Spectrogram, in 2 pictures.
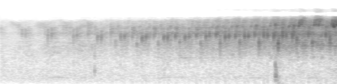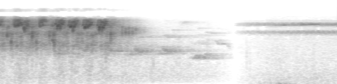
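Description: A male King of Saxony bird-of-paradise gives a strange, hissing, static-like crackle that swells for about four seconds and fades. Thin, high whistled notes follow.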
